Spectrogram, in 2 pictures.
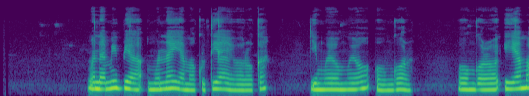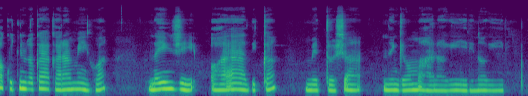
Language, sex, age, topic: Oshiwambo, female, 25-35, agriculture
